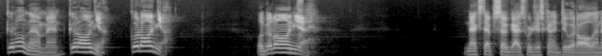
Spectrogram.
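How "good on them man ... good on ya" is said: put-on Australian accent, pitched high. Cheering on the lawn care guys, mock Australian accent. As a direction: try out a playful Australian lilt, high then falling. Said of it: "is that an Australian accent that I just did?".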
